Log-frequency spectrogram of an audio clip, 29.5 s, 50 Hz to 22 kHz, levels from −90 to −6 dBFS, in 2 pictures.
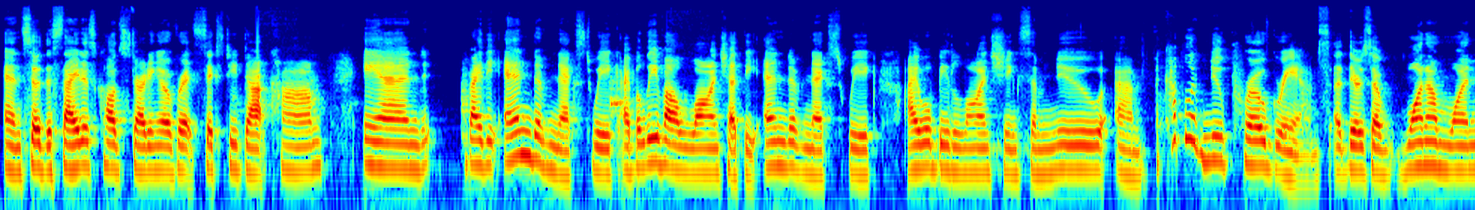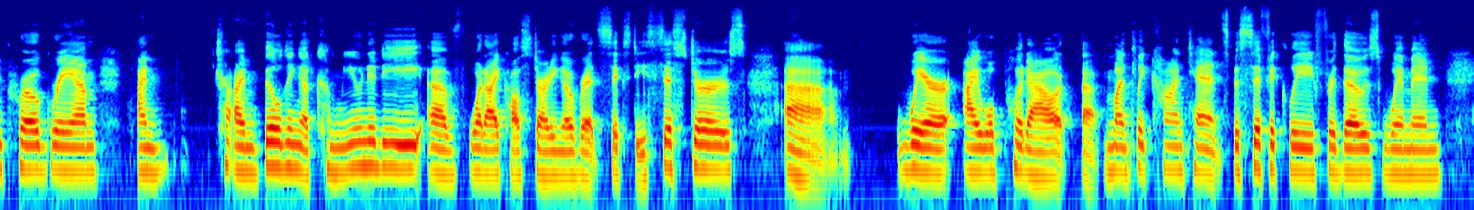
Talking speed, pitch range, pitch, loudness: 140 wpm, 155-175 Hz, 160 Hz, -20 LUFS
